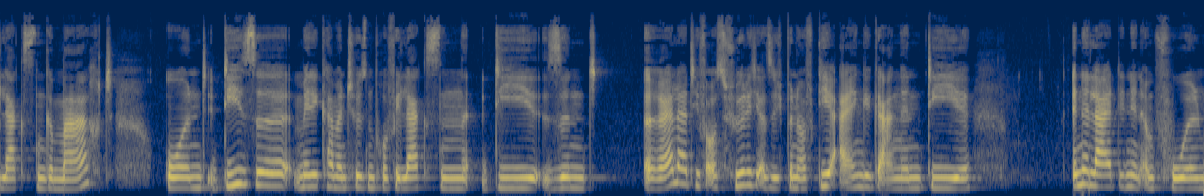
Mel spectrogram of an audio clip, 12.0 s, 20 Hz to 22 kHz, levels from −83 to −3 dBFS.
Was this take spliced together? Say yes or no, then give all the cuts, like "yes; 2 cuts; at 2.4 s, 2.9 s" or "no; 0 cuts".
no; 0 cuts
